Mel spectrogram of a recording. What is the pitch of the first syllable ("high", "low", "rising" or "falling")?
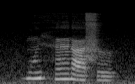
high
